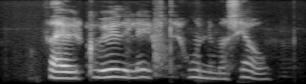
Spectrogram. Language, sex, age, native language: Icelandic, female, 12, Icelandic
